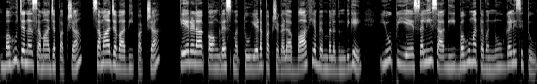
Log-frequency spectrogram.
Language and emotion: Kannada, neutral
